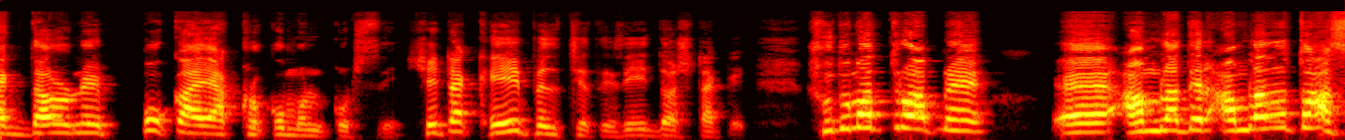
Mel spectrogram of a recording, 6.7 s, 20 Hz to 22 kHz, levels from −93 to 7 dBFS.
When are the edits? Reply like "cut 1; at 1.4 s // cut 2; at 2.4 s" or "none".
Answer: none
